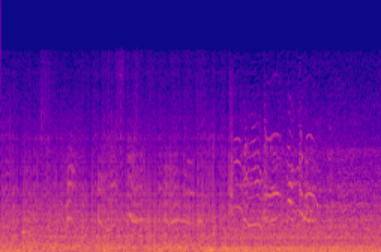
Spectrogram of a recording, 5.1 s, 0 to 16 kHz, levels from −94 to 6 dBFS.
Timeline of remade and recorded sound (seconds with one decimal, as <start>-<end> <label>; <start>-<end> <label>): 0.0-3.1 remade; 3.1-5.1 recorded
